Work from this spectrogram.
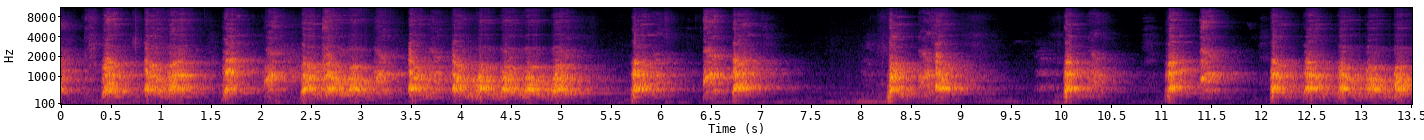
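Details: Five-month-old female Boxer puppy giving a long run of rapid, harsh barks, some in tight clusters of two or three, with brief pauses and one longer silence midway; the barks are loud and rough with a yelping edge.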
